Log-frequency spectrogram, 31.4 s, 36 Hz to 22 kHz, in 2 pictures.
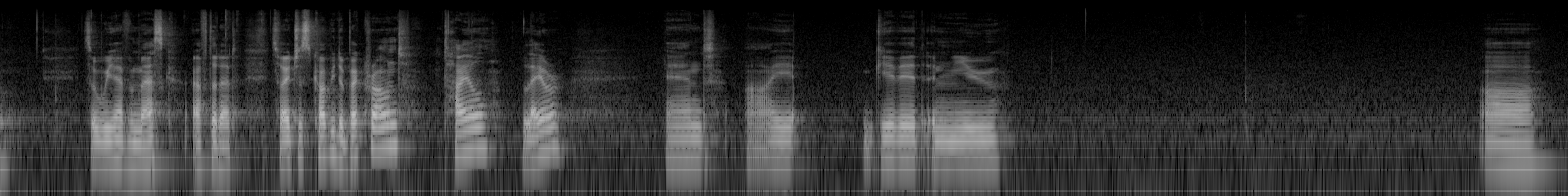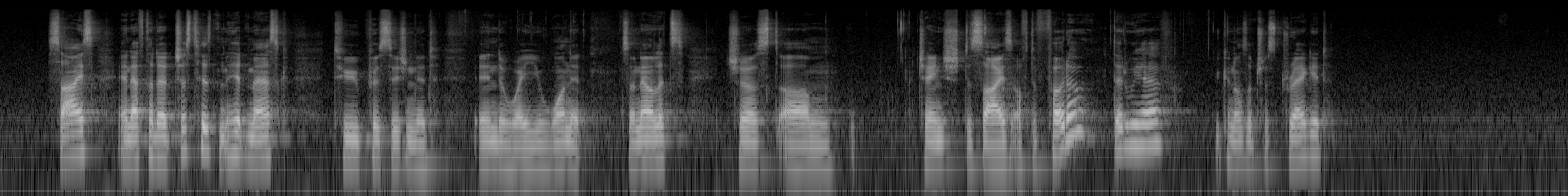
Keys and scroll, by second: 4.8 super+v, 22.7-23.7 typing.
